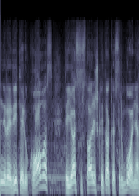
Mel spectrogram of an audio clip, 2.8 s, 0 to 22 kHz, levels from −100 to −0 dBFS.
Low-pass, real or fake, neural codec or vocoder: 14.4 kHz; fake; autoencoder, 48 kHz, 128 numbers a frame, DAC-VAE, trained on Japanese speech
